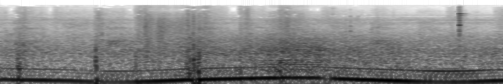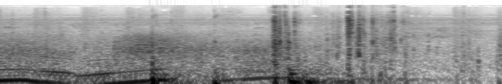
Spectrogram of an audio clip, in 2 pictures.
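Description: Footsteps rustle through dense grass and leaves.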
